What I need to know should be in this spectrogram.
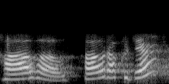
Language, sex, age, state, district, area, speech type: Odia, female, 45-60, Odisha, Angul, rural, conversation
